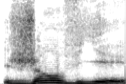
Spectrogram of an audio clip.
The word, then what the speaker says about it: janvier: But anyway, janvier, so that's the way to pronounce it. Janvier, A-N, en, okay? And then ye, janvier. Then comes février, okay?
